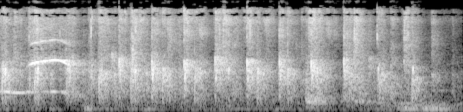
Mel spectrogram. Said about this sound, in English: Everybody, let's give a warm round of applause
